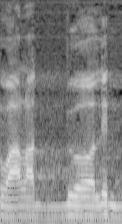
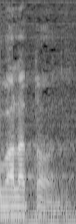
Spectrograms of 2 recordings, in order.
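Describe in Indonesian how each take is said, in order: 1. Kata kedua dimulai dengan bunyi d. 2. Kata kedua dimulai dengan bunyi t. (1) "do mboten saged" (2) "Tetep walad tolin"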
